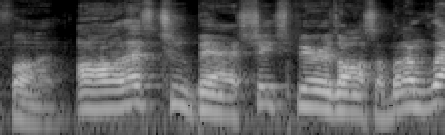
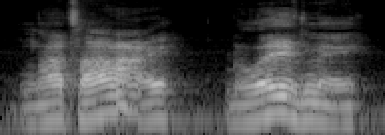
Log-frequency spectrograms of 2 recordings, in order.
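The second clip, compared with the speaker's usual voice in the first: low, soft nasal voice; lightly nasal, lowered character voice; nasally Benedick; 6 semitones lower, 5 dB quieter, slower than usual. Acted. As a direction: say it low through the nose. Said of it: "kind of a nasally sound".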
